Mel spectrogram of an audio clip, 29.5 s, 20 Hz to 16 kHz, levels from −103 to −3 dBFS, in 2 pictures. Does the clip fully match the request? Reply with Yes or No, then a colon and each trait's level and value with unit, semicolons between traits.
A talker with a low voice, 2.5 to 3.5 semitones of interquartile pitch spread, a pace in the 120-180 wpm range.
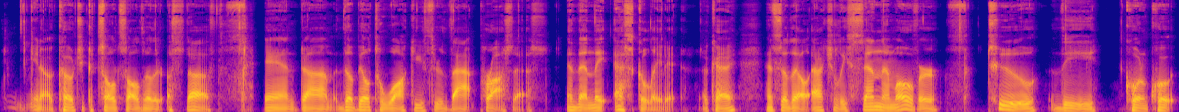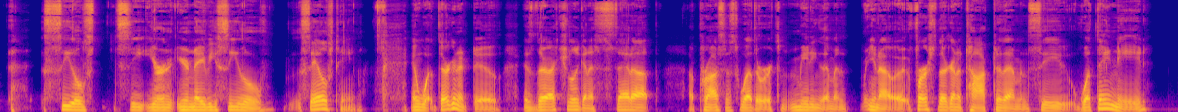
No: very low, 95 Hz; average, 3.9 semitones; average, 165 wpm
